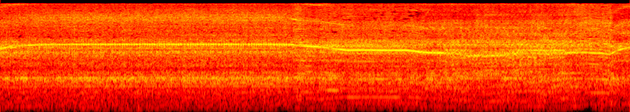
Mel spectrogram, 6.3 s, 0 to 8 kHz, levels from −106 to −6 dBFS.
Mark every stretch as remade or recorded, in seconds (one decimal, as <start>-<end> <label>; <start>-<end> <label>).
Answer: 0.0-4.2 recorded; 4.2-5.8 remade; 5.8-6.3 recorded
